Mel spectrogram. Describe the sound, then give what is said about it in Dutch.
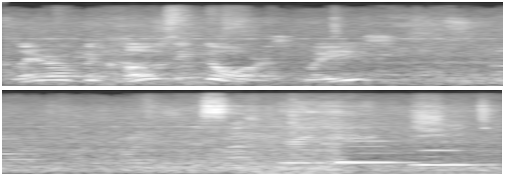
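A subway train rides to Brooklyn with a steady low rumble and whoosh, and a person talks over it. “Ik zit in een metro naar Brooklyn om heel bijzondere stadsgenoten te gaan opzoeken.”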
